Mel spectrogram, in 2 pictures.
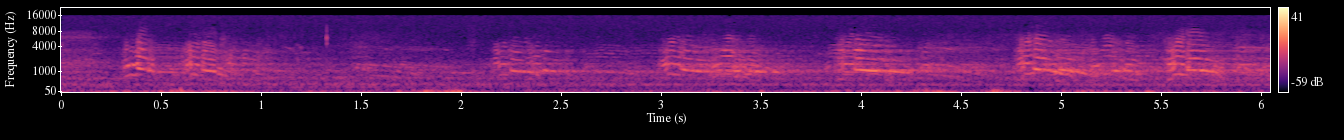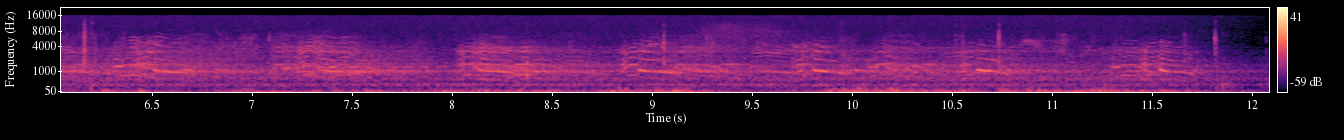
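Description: Birds calling over and over: a string of short calls that rise and fall in pitch, several each second.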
